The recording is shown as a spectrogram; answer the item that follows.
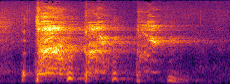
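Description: A person clears their throat with a few rough, raspy coughs, each a short burst. The coughs are fairly faint and heard alone, then taper off into quiet.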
